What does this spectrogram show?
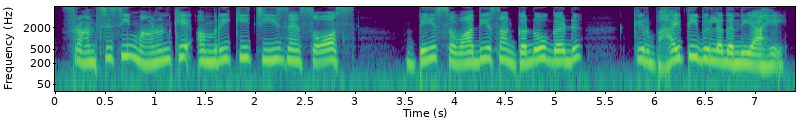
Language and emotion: Sindhi, disgusted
